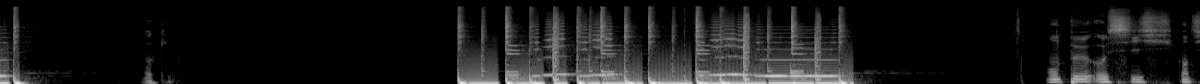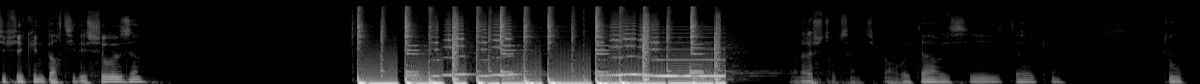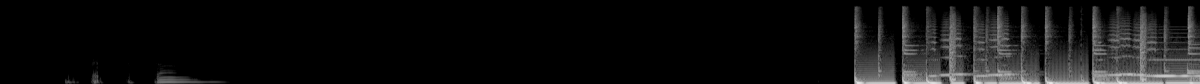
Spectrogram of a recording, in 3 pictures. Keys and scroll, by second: 0.2 space, 4.6 space, 8.5 space, 9.8 ctrl+z, 15.6 space, 19.3 space, 32.6 space.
